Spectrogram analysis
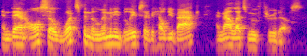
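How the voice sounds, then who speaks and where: A man's voice: lowish voice, fairly quick, highs cut off. A man speaking as an interview guest and motivational coach, explaining things conversationally and posing rhetorical questions. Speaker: guest, motivational coach and martial arts trainer.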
